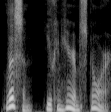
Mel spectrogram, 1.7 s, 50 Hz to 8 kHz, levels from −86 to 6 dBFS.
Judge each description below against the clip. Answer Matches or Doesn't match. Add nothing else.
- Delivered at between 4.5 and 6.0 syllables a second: Matches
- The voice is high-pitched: Doesn't match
